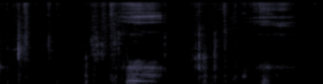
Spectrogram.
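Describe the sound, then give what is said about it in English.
A wolf snores loudly, with deep, growly rumbling breaths in a few uneven bursts. The longest, heaviest snore comes midway, and there is no talking. “The wolf snores.”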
